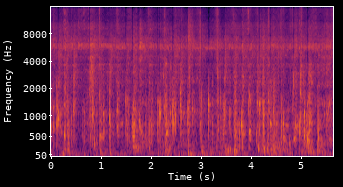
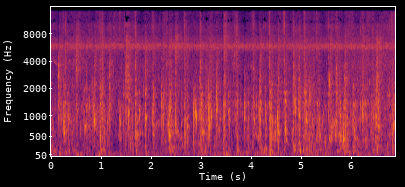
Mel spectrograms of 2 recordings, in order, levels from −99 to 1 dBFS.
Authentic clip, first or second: second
